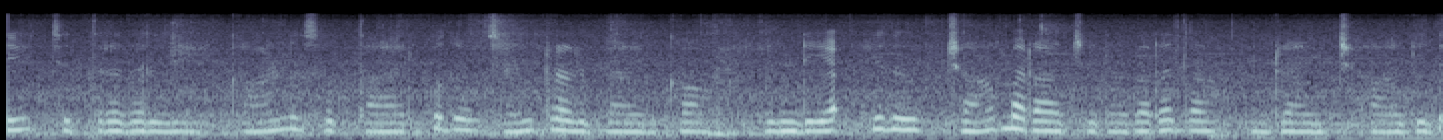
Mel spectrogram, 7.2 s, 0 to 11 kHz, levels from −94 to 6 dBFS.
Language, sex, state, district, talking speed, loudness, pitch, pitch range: Kannada, female, Karnataka, Chamarajanagar, 110 wpm, -18 LUFS, 215 Hz, 205-230 Hz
